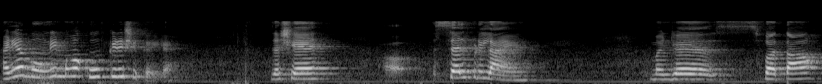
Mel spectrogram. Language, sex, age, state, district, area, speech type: Goan Konkani, female, 18-30, Goa, Tiswadi, rural, spontaneous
